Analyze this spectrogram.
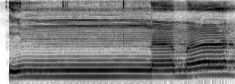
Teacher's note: fathah diikuti alif 2 harokat kita panjangkan mad tabi'i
